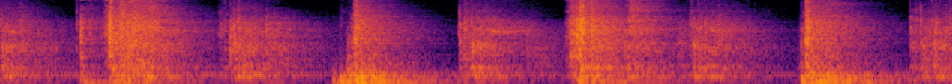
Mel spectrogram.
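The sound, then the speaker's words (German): Schoolchildren in a classroom drum Brazilian-style rhythm with pens on desks, a steady rhythm of about eight loud, sharp knocks, each a crisp tap with a short thudding ring. No one speaks. “Auch mit kleinen Stiften kann ganz schön laut getrommelt werden.”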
